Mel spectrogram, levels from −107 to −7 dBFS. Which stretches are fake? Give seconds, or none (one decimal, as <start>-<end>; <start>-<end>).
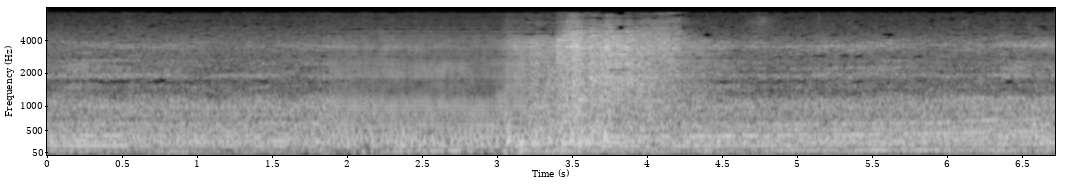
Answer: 1.9-3.2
